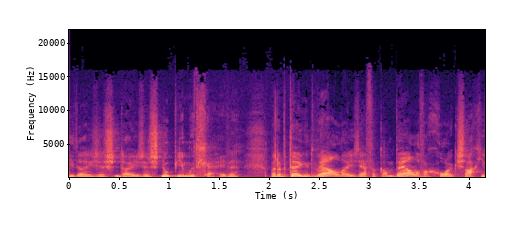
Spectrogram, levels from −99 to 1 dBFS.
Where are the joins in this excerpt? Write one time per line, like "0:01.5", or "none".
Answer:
none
